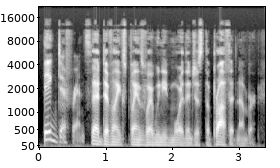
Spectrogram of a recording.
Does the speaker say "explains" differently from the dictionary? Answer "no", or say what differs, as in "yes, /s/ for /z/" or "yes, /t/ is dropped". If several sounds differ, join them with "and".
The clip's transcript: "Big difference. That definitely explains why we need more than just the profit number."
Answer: no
